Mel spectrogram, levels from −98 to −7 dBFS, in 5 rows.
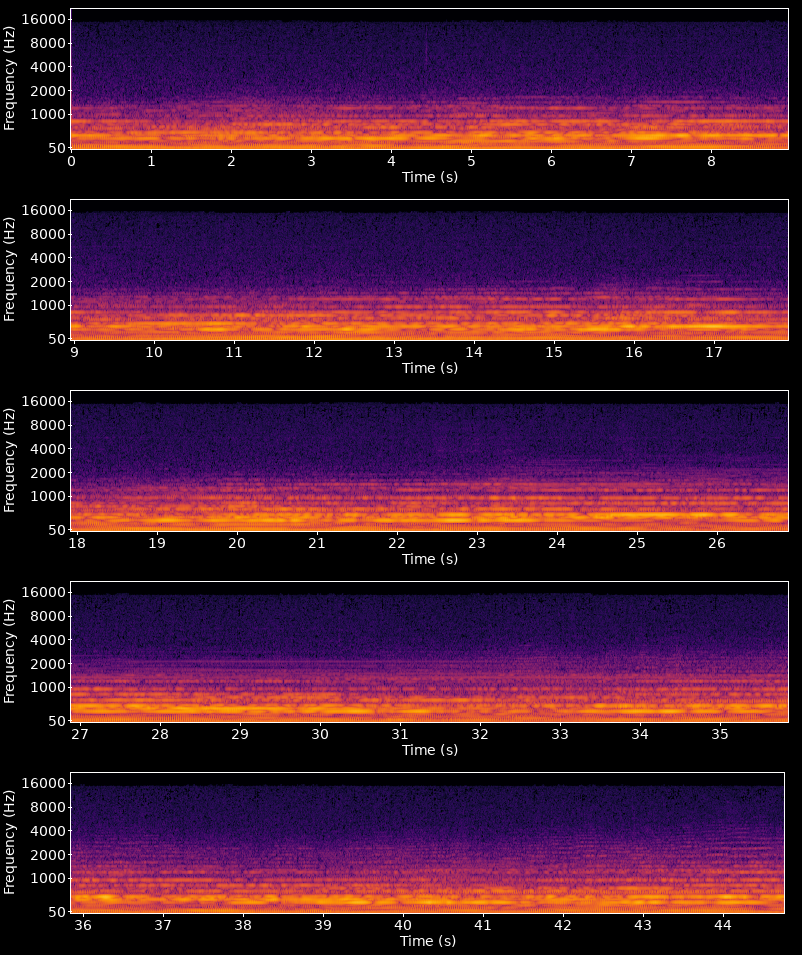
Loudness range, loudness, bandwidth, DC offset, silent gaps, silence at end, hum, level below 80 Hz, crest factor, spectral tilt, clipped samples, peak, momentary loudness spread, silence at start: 3 LU; -30 LUFS; 12 kHz; under 0.1%; none; 0 s; none; -38 dBFS; 14 dB; -10 dB/octave; under 0.1%; -16 dBFS; 6 LU; 0 s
